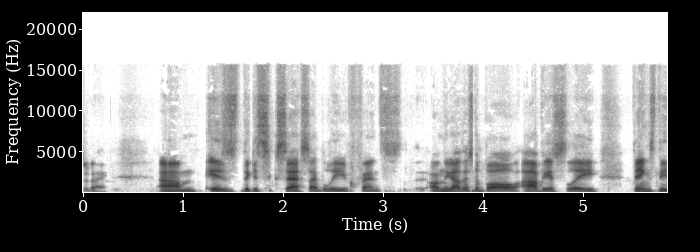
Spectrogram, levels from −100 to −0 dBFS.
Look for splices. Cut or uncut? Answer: cut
